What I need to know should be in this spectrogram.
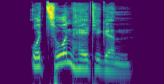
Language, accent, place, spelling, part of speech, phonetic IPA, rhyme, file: German, Germany, Berlin, ozonhältigem, adjective, [oˈt͡soːnˌhɛltɪɡəm], -oːnhɛltɪɡəm, De-ozonhältigem.ogg
- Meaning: strong dative masculine/neuter singular of ozonhältig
